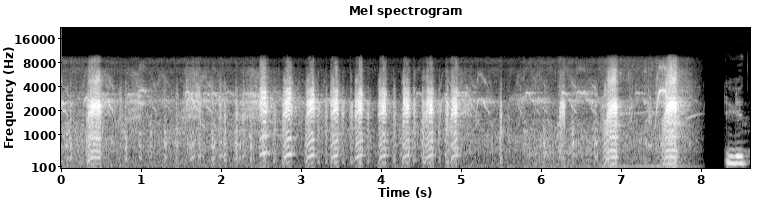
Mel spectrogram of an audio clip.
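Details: Mallard (Anas platyrhynchos) quacking in a rapid series of about a dozen harsh, nasal quacks over eight seconds, then a brief spoken word.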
